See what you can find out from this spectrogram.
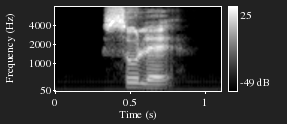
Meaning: willow grove, salicetum
- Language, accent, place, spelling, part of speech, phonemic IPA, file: French, France, Lyon, saulaie, noun, /so.lɛ/, LL-Q150 (fra)-saulaie.wav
